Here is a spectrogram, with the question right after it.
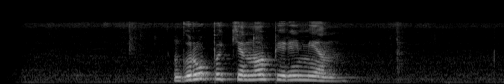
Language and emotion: Russian, neutral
